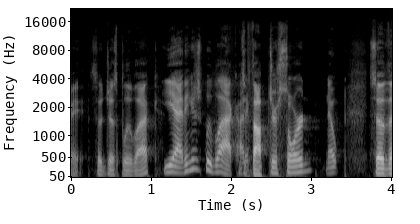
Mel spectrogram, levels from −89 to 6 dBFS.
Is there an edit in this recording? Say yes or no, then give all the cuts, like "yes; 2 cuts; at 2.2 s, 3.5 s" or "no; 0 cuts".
yes; 1 cut; at 2.2 s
